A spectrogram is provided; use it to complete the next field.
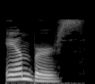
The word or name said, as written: ambers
